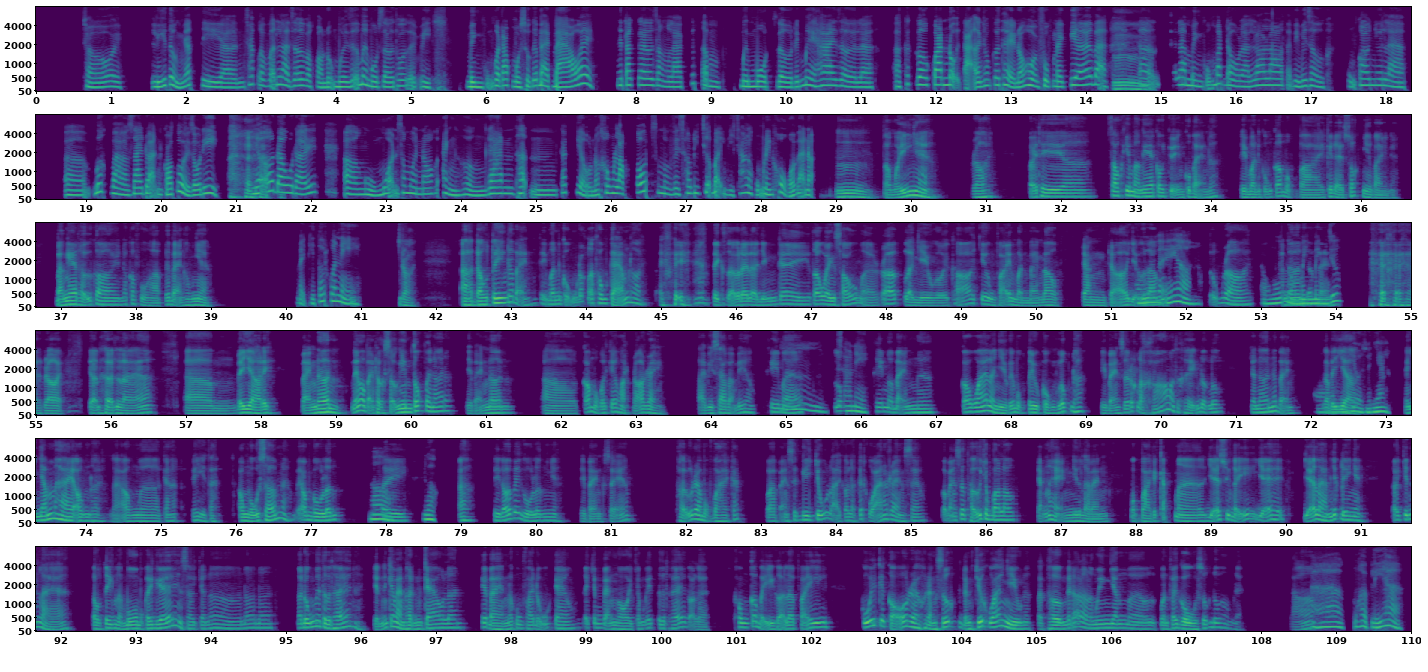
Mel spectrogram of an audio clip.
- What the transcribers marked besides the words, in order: sniff; tapping; laugh; laughing while speaking: "tại vì"; "một" said as "ờn"; laugh; laughing while speaking: "nên"; sniff; other background noise; "làm" said as "ờn"; "làm" said as "ờn"
- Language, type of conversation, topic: Vietnamese, advice, Làm thế nào để thay thế thói quen xấu bằng một thói quen mới?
